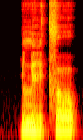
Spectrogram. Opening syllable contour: falling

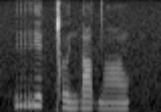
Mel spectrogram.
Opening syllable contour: high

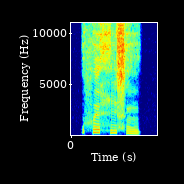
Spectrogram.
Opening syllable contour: high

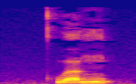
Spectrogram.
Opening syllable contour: rising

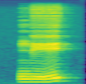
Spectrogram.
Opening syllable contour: rising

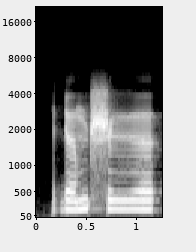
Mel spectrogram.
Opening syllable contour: rising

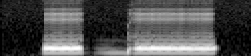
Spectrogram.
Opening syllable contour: high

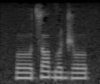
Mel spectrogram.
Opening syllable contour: low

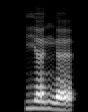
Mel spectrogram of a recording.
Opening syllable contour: high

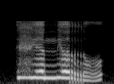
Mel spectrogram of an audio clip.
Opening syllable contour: high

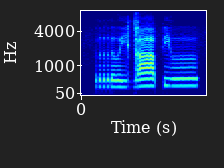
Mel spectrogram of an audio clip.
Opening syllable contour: low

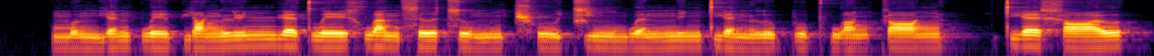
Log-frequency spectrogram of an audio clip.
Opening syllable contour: low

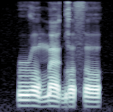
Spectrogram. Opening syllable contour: falling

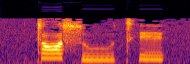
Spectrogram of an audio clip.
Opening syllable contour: high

